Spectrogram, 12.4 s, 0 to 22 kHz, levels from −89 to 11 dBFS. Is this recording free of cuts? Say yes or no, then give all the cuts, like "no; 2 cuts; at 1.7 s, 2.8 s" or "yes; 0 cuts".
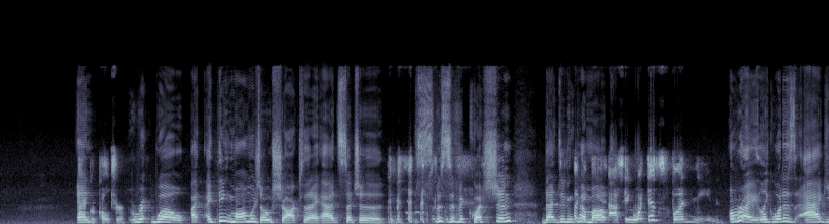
no; 1 cut; at 3.9 s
